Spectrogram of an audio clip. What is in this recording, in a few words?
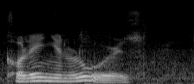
"Kolenian Loors", pronounciations; Fourth Way; Beelzebub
